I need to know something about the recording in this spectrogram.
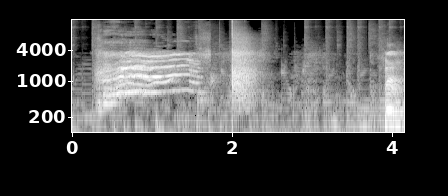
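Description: A drawn-out, high-pitched vocal sound with wavering pitch, then about two seconds in a single sharp hand slap, swatting at a fly.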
